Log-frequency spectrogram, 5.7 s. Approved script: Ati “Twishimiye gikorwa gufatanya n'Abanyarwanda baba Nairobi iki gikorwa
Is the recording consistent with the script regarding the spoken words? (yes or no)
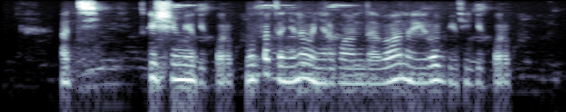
yes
